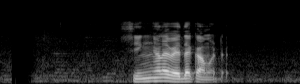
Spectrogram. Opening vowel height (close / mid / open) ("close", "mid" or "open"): close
